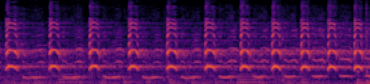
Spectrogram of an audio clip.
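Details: A northern white-cheeked gibbon gives rapid, honking hoots, about two each second, like a squeeze or clown horn.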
